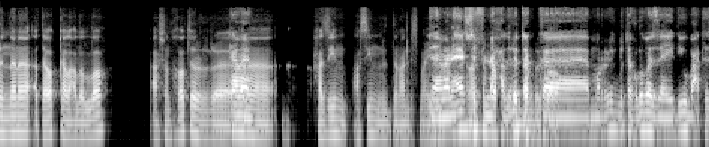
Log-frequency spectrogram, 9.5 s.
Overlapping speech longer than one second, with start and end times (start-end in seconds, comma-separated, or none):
5.7-7.7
